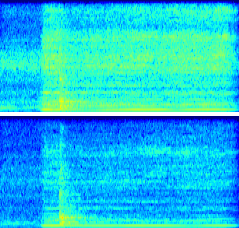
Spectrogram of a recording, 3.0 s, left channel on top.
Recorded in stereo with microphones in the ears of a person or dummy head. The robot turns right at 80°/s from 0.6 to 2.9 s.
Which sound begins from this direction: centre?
Tapping, at 0.7 s.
